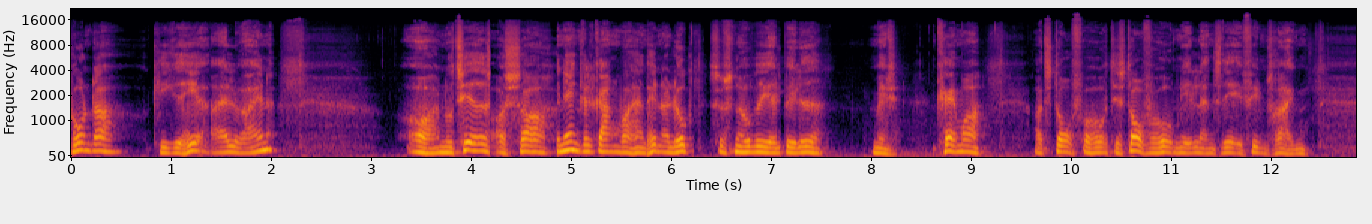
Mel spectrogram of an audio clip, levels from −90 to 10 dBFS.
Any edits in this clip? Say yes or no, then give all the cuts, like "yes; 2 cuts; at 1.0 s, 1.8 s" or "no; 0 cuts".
yes; 9 cuts; at 1.4 s, 4.2 s, 4.9 s, 5.8 s, 6.2 s, 7.1 s, 7.9 s, 9.7 s, 11.5 s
